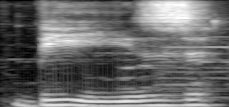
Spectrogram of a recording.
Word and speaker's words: bees: And number two, bees, is the sound of a bee. It's the sound of an insect. Zzz. Bees.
